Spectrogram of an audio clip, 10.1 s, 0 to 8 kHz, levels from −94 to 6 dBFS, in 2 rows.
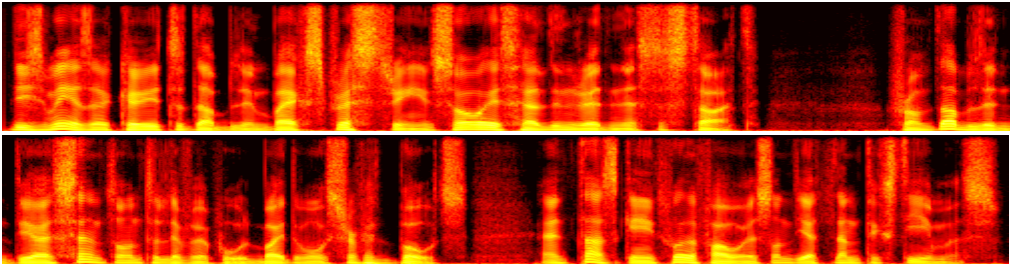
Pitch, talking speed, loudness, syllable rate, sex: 100 Hz, 220 wpm, -18 LUFS, 6.1 syllables/s, male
